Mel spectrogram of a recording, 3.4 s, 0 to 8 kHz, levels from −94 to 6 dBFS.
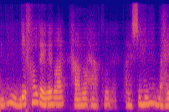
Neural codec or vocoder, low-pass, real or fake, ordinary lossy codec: codec, 16 kHz, 0.5 kbps, FreqCodec, smaller model; 7.2 kHz; fake; none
